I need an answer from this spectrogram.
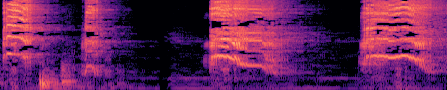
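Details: Frogs fighting give loud, harsh screams: a short burst, then two long shrieking cries that start high and slide downward, with a steady low hum under them indoors.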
